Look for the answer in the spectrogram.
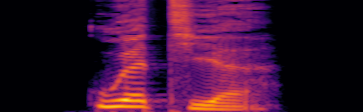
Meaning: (noun) protozoon, protozoan; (proper noun) a river in Aosta Valley, in northwestern Italy
- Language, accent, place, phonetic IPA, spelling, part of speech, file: German, Germany, Berlin, [ˈuːɐ̯ˌtiːɐ̯], Urtier, noun, De-Urtier.ogg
